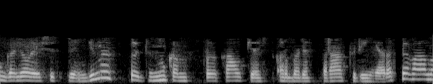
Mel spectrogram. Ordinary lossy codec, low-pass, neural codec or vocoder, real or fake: MP3, 16 kbps; 3.6 kHz; autoencoder, 48 kHz, 128 numbers a frame, DAC-VAE, trained on Japanese speech; fake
